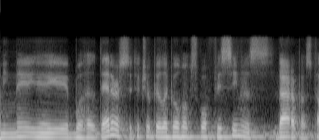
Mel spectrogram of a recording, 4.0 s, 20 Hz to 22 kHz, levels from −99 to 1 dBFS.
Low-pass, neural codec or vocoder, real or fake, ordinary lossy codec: 7.2 kHz; codec, 16 kHz, 0.5 kbps, FunCodec, trained on Chinese and English, 25 frames a second; fake; AAC, 96 kbps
